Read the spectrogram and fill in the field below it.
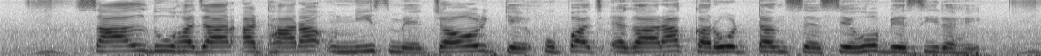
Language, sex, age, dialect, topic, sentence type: Maithili, female, 18-24, Bajjika, agriculture, statement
